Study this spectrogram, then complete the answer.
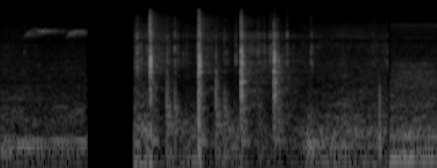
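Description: A hammer knocks on bamboo.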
